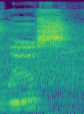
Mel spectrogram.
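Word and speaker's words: Luz: so that's basically loose it's l-u-z for anyone who wants to know how to spell it because i actually do not know how to spell her name for like the longest time yes so that's how you say it it's loose and then next we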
